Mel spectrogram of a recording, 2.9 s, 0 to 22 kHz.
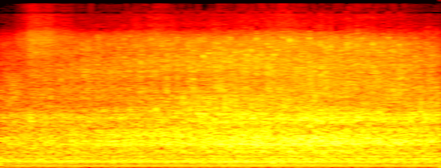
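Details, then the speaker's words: Mercedes Sprinter van with 602 diesel, just started after sitting abandoned two years, full tank, oil light out: smooth, even diesel idle with steady quick beat, no misses or knocks; normal idle, "listen to that purr." "You can't knock these things, can you? Listen to that purr. It's my favorite engine."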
